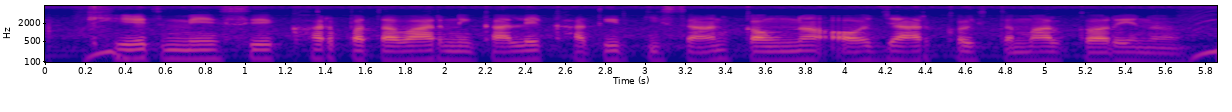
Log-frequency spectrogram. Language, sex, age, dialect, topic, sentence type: Bhojpuri, male, 18-24, Southern / Standard, agriculture, question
